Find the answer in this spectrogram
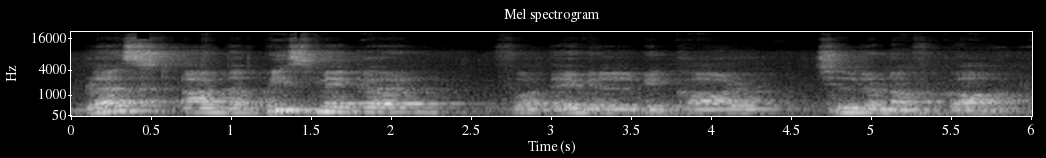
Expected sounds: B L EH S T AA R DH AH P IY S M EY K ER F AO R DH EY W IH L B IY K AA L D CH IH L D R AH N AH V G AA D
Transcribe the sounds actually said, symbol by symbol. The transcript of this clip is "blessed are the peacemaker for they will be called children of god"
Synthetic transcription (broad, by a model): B L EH S T AA R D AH P IY S M EY K ER F AO R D EY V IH L B IY K AA L D CH IH L D R AH N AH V G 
